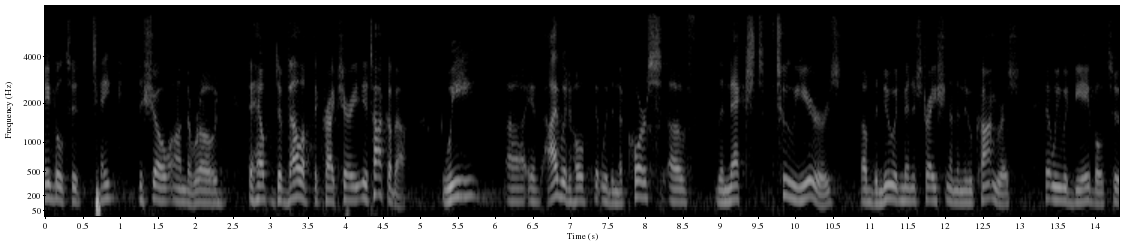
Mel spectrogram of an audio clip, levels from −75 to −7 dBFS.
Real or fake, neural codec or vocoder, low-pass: fake; codec, 16 kHz, 0.8 kbps, ZipCodec; 7.2 kHz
